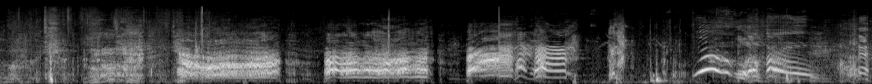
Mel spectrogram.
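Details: German Shepherd during obedience and protection dog training, gripping and driving hard. Loud shouted commands fill the first half, then several sharp, arching barks come in quick succession near the end.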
